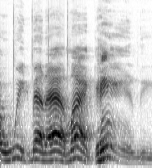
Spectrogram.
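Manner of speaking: proper, very loud, slow delivery, candy drawn out. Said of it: "it gotta be like that".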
